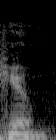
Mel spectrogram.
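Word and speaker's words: Home: future but of satire the then Lord Hume or the Lord humor that's right he pronounces H ome I know this that's that's that's pertinent for you if we can pronounce it differently from the way it's written down we will what's that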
